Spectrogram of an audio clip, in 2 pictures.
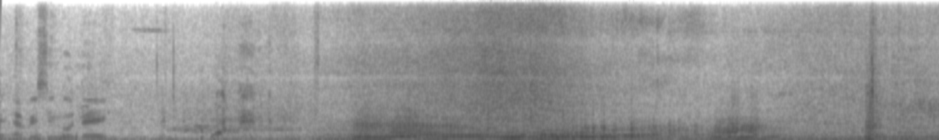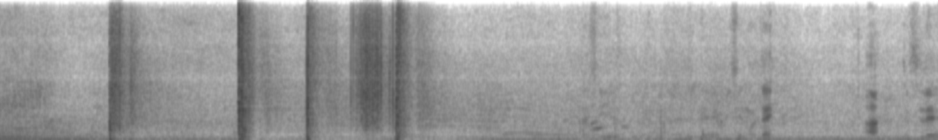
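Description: Car engines running and revving, with gliding rises and falls in pitch and loud noise from about three to eight seconds in, over the low rumble of idling cars and voices from a crowd. About ten seconds in come five sharp bangs in quick succession.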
